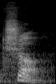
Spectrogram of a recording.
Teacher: ક્ષ, તેમાં ક અને મૂર્ધન્ય શ એ બંનેને સંયુક્ત કરી અને ક્ષ બનાવવામાં આવે છે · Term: સંયુક્ત વ્યંજન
